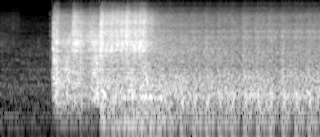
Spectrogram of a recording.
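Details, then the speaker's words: Jaguar X-Type after the alarm was stripped out because it would not run: press the button, quick clean start, then ticks over lovely in an even, steady idle with no misses or knocks; normal start and idle. "press the button ticks over lovely does everything it does"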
